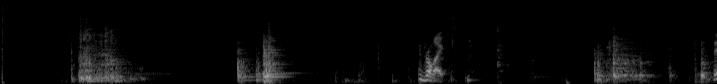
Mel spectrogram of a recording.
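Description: Plastic drawers of a Cosori Turbo Tower Pro or Ninja Swirl air fryer slide and thunk several times in a row, close and moderately loud, with a person talking in between.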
